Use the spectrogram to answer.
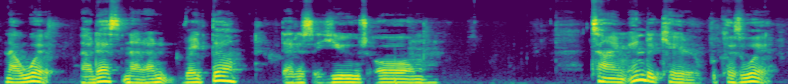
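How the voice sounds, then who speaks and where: Delivering a scripture teaching, this man speaks at a fairly low pitch with a touch of mellowness, against slight background noise. His preaching is repetitive and full of rhetorical "what?" questions, and he stumbles along with many fillers and restarts.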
